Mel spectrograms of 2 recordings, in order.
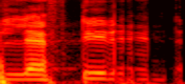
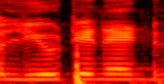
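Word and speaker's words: lieutenant: फिर लेफ्टिनेंट, उसको ल्यूटिनेंट भी बोलते हैं, मतलब जो मैंने आपको बोला था।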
